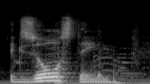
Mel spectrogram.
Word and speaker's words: exhausting: weight and straight and we don't always say the h after ex exhilarating exhausting exhibition but we do say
